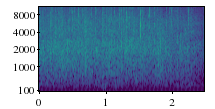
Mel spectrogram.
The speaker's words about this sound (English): God has called you. Yeah, come on, give the Lord an applause.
